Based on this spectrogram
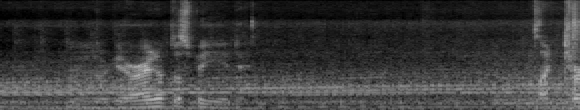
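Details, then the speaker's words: Maytag Bravos top-load washer after basket driven hub replacement, test in drain-and-spin mode: steady motor hum with an even spinning drone, no knocking, scraping or grinding. Normal spin cycle. "all right i think it's time to do a load of laundry everything seems to be working"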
